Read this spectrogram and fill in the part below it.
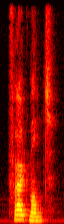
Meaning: fruit basket
- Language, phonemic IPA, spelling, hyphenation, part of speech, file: Dutch, /ˈfrœy̯tˌmɑnt/, fruitmand, fruit‧mand, noun, Nl-fruitmand.ogg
